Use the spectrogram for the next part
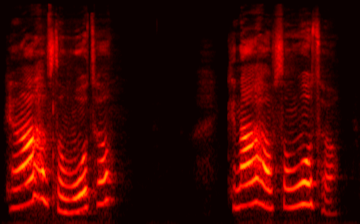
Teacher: I'm not pronouncing the R. Instead, I'm telling it ah in all the words.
